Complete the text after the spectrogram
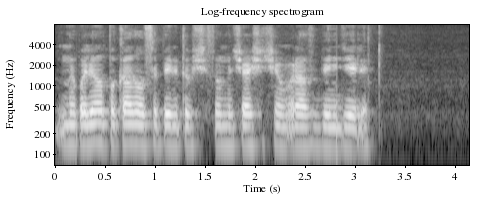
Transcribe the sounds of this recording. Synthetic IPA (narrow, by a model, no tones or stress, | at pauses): nəpəlʲɪo̞npɐkazəvəlˠsʲəpʲɪɾʲɪd̪opɕːɪ̥st̪vəmnɐt͡ɕæɕːɪ̥t͡ɕemrazvd̪vʲenʲɪdʲelʲɪ̰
